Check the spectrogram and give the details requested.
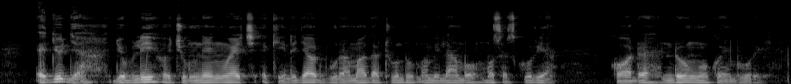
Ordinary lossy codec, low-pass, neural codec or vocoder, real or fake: none; 19.8 kHz; none; real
